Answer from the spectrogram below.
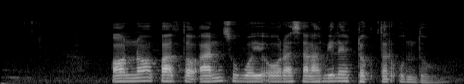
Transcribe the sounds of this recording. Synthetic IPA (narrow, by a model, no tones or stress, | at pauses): ʔɔnɔpat̪ɔʔansuwɔjɔ̰ʔoɾasalahmilɪhɖ̥ɔ̤k̚t̪ɔrunt̪u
